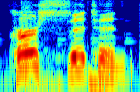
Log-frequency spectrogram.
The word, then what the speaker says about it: Quercetin: Quercetin is how you say it.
